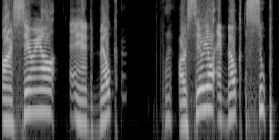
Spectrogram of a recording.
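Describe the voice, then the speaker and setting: A man doing a nasal, high-pitched quirky professor. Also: slow, fairly bright tone, smooth, no room sound. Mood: quizzing. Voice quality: nasal, held-nose voice. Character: nasal quirky male professor asking odd questions.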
